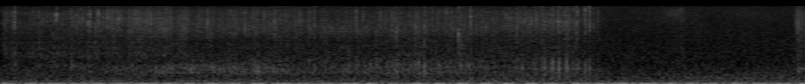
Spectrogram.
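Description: Long painted nails scratch across the sequins of a pink sequin-covered notebook lying on a wooden table. The result is a steady, quiet scratchy rustle with a soft bright hiss over a constant low rumble, its texture changing slightly near the end.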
